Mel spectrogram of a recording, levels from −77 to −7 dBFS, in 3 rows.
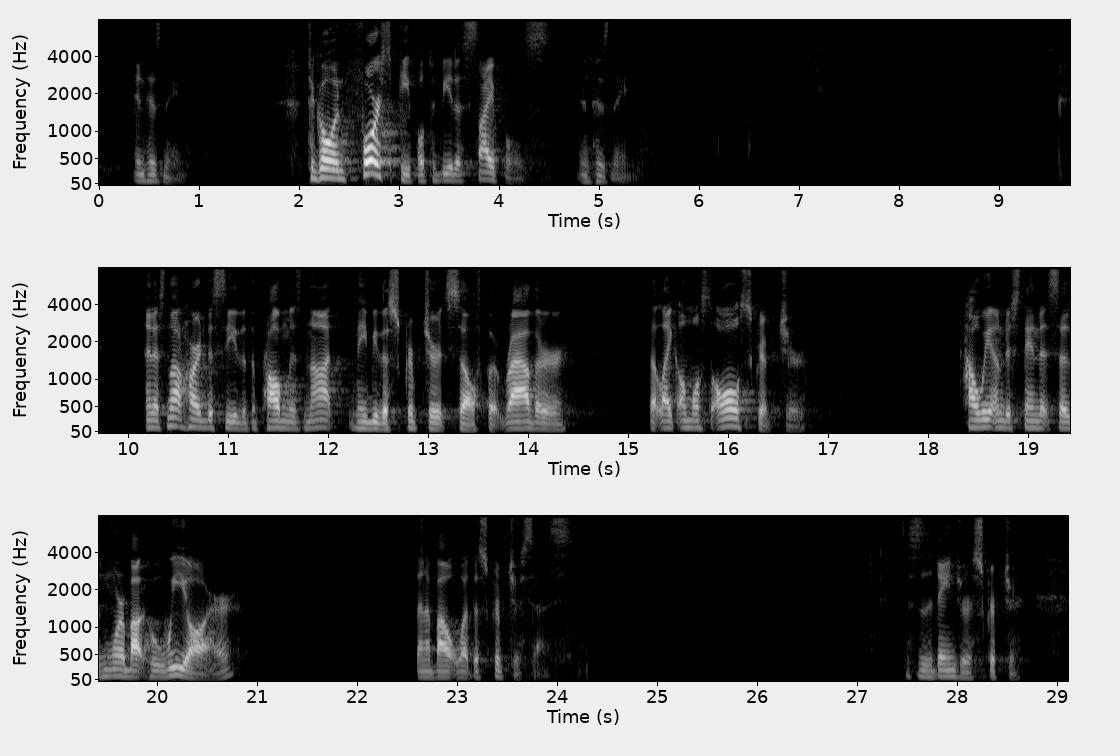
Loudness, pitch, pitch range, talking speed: -29 LUFS, 115 Hz, 110-135 Hz, 115 wpm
